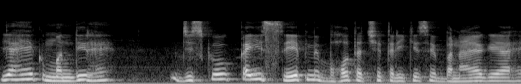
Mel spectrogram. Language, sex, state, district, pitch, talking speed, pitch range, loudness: Hindi, male, Bihar, Madhepura, 185 Hz, 170 wpm, 165-215 Hz, -16 LUFS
